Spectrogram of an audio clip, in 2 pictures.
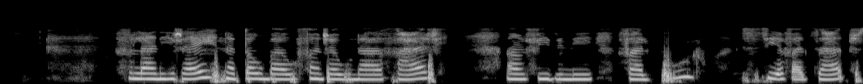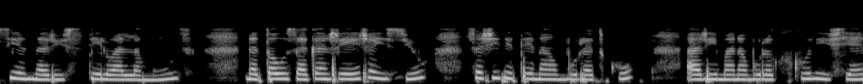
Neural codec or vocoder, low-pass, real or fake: none; 5.4 kHz; real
